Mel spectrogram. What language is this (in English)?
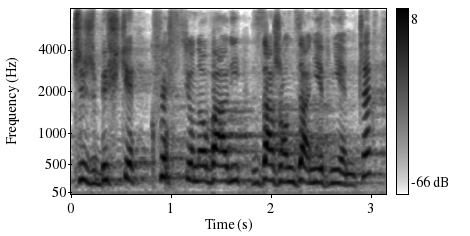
Polish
